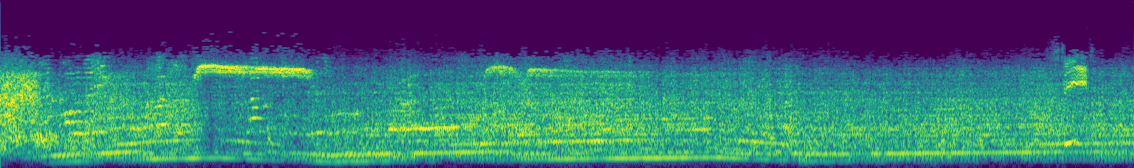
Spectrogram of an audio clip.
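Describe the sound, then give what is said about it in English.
An armored car's heavy engine is started and roars loudly and steadily throughout, revving and surging as it tears off at speed, with brief high squeals cutting in near the start, middle and end. “they slammed the doors closed and ran towards the armored car. Steed started her up, and they roared off.”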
